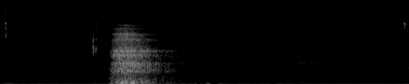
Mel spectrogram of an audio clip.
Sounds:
Sigh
